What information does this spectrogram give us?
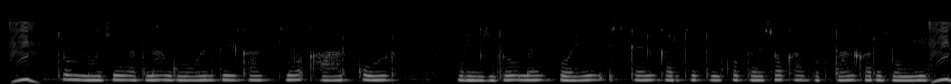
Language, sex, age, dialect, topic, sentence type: Hindi, female, 25-30, Garhwali, banking, statement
